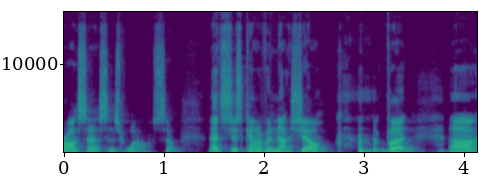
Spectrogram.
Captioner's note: laugh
